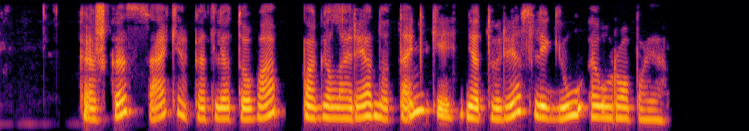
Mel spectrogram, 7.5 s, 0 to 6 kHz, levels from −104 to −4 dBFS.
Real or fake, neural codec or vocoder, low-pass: real; none; 5.4 kHz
